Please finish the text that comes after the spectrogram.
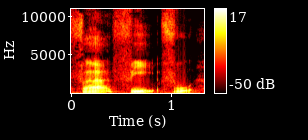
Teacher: Karena di antara sifat huruf fa itu memiliki sifat hams.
